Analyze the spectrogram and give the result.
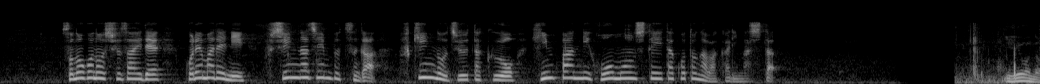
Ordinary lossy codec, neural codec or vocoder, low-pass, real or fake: none; none; 7.2 kHz; real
